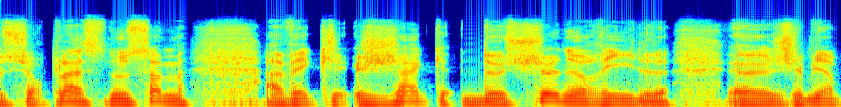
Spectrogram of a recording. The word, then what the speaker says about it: Jacques de Chenerilles: relèvent la tête sur place nous sommes avec Jacques de cheneril j'ai bien prononcé votre mot votre nom oui oui tout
